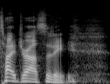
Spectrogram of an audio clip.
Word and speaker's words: Hydrocity: Megamind whenever he says hydrocity I know it's pronounced hydrosity about half of the Sonic fandom agrees with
